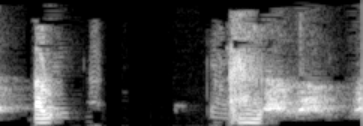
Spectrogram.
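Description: A dog barks excitedly while someone knocks at the door: one sharp bark, a short yip, then a longer run of agitated barking and whining with no break.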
